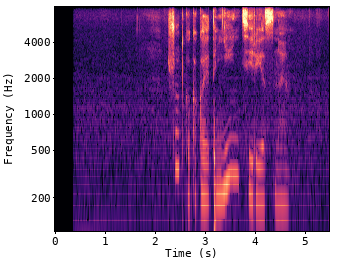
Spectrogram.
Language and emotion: Russian, sad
